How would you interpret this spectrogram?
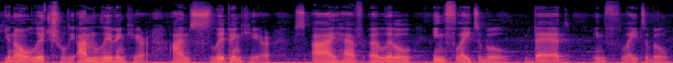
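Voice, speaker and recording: A young man with a Russian accent speaking English as a second language in a candid vlog monologue. He is earnest and halting, searching for words and often correcting himself. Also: low-pitched, darkish tone, a little hiss or hum. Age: young adult. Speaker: vlogger. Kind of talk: casual confessional monologue.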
